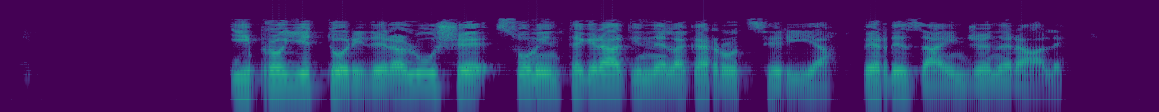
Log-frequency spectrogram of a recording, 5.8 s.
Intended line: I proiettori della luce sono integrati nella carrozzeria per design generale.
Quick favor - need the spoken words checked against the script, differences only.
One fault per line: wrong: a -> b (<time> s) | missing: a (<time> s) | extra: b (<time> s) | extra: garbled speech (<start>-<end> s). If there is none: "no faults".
no faults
